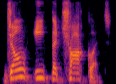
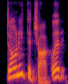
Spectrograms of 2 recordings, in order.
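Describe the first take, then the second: First: The pitch stays flat on one note. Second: The pitch moves up and down with melody. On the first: The speaker sounds angry. The speaker calls it wrong. "sounds angry, no melody, monotone, one note" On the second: The speaker does not sound angry. The speaker calls it right. "It immediately diffuses. I'm not mad because if I have melody"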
